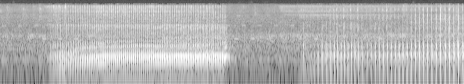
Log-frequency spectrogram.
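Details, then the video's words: Two French Bulldog puppies asleep on a couch snore with a long, rough, rumbling breath, then a pulsing, fluttery exhale. "French Bulldogs Snoring"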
